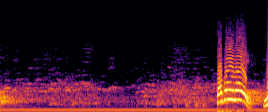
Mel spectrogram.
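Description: Many voices murmur in a large hall.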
